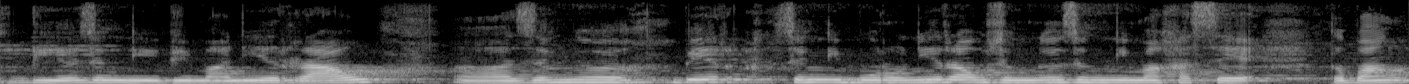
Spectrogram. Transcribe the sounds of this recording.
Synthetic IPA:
bijəzɯŋnibimaniɾaw | zɯŋɯbeɾzɯŋnibɔɾɔniɾawzɯŋnɯzɯŋnimakʰaseɡɯbaŋ

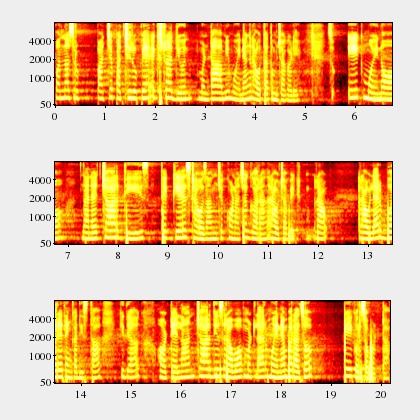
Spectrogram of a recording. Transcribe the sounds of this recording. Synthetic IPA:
pənːasɾupãt͡ɕɕepat͡sɕiɾupjeʔeksʈɾad̪iwnm̤əɳt̪aːmiːməjnjãŋkɾaʋt̪at̪ːumt͡ɕjakəɽesɔ | ekməjnɔnalat͡ɕaɾd̪iːst̪eɡɛsʈʰawd͡zãnm̤əɳd͡zekɔɽ̃at͡ɕjaɡʱəɾãnɾaʋt͡ɕapekɾa | ɾaʋljaɾbəɾɛ̃t̪ɛ̃ŋkad̪ist̪akit̪jakhɔʈelãnt͡ɕaɾd̪iːsɾaʋapm̤əʈljaɾməjnjãbəɾat͡sɔ | pekəɾt͡sɔpəɽt̪a

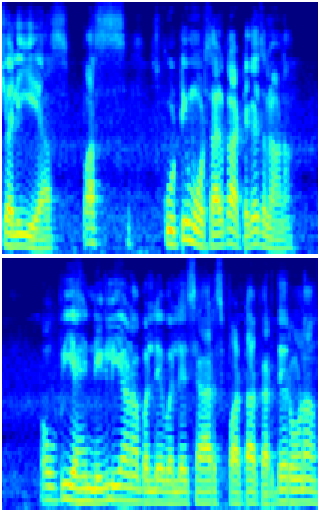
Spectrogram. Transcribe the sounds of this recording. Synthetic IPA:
t͡ʃəlieːəspəsskuːʈiːmoːʈsaːlkaːʈeːket͡ʃəla̰ːɽaː | opiɛːɦnɪkliːaːnaːbəlːeːbəlːeːsɛːɾspaːʈaːkəɾd̪eːɾoːɽ̃aː

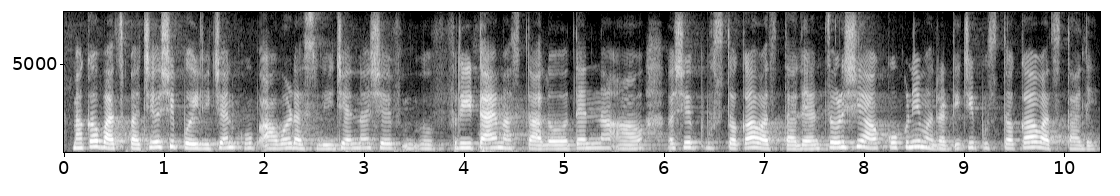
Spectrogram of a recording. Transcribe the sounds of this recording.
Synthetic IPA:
m̤akaʋat͡spat͡ɕiːəɕiːpəjlit͡ɕjankʰuːpaʋəɽəsliːd͡ʑɛnːaəɕefɾiʈajməst̪alɔt̪ɛnːaʔawəɕepust̪əkaʋad͡zt̪aleanit͡səɭɕiawkokɳiːməɾaʈit͡ɕiːpust̪əkaʋad͡zt̪ale

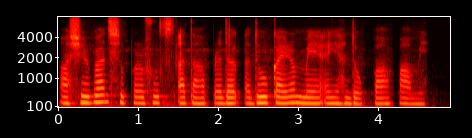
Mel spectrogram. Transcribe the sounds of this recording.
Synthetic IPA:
asiɾbadsupɐɾpʰutsɐtapɾɐdɐk̚ɐdukajɾɐmːeɐjɦɐndok̚pɐpami

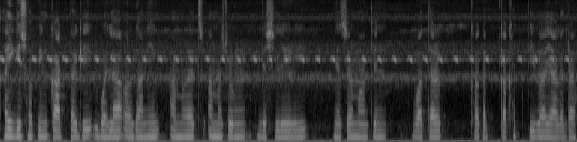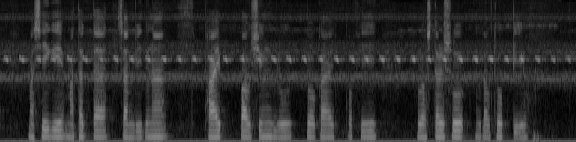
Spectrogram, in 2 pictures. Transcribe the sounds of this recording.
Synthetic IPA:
ɐjɡisopiŋkaɾtːɐɡibojlaʔoɾɡanik̚ | ɐmɾtsɐmɐsuŋ | besleɾi | net͡ʃɐɾmawntin | watɐɾ | kakɐt̚kakʰɐt̚pibɐjaɡɐd̪ɾa | mɐsiɡimɐtʰɐk̚tɐ | zanbidunɐ | pʰajb̚ | pːawsiŋblu | tokajkopʰi | ɾostɐɾsu | lawtʰok̚piju

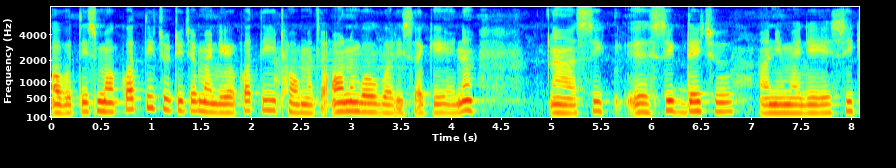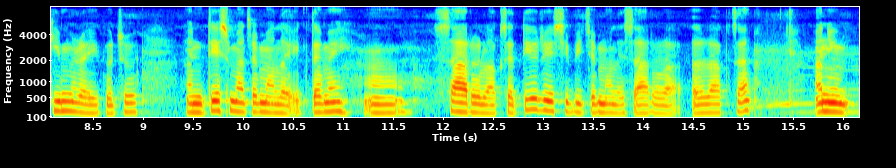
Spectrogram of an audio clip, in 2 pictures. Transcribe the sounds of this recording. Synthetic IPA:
ʌbʌt̪esmakʌt̪it͡suʈit͡sʌĩmʌjlekʌt̪iʈʰaw̃mat͡sã̰ʔʌnubʱʌbɡʌɾisʌ̰keɦʌjnʌ | siksik̚d̪ʌjt͡sʰuʌnimʌjlesikimrʌɦekot͡sʰu | ʌnit̪esmat͡sʌĩmʌlajḛkd̪ʌmʌj | saɾolaɡ̚t͡sʰʌt̪joɾesibit͡sajmʌlajsaɾolak̚t͡sʰʌː | ni

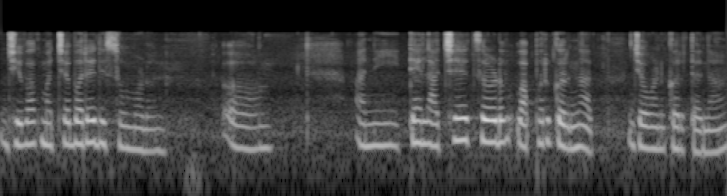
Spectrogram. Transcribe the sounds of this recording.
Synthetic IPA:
d͡ʑiʋakmət͡ɕebəɾed̪isũm̤əɽ̃uːn | aɽ̃it̪jalaat͡ɕet͡səɽʋapəɾkəɾnat̪ | d͡ʑeʋəɳkəɾt̪ana

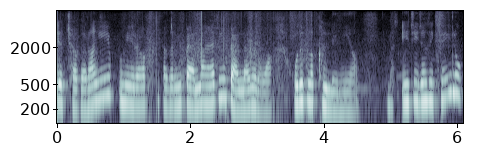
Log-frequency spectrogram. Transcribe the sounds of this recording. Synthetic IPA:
iətːʃʰaːkəɾãːkɪmeːɾaːəɡəɾmɛ̃ːpɛːlãːjãːt̪ːmɛ̃ːpɛːlãːkəɾõːãːoːd̪eːkəlaːkʰəlːeːniːãː | bəseːt͡ʃiːzãːsɪkʰːãːkiloːk

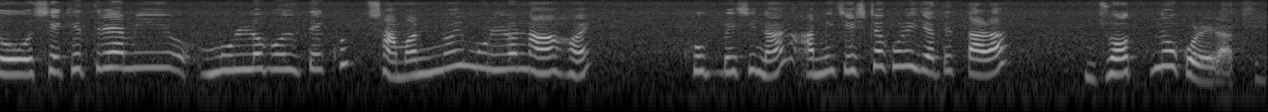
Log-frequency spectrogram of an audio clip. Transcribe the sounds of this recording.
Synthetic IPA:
t̪oʃekʰet̪ːɾeamimulːobolt̪ekʰubʃamanːojmulːonaɦɔe | kʰubːeʃinaa̰mit͡ɕeʃʈakoɾid͡ʑat̪et̪aɾa | d͡ʑɔt̪nokoɾeɾa̰kʰe

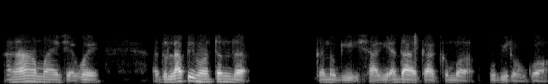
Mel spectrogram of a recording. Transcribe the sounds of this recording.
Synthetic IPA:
ɐŋaŋmajseɐkʰoj | ɐdulapːibɐmɐtɐmdɐ | kɐnuɡiːsaɡiɐdakakɯmbɐ̰pubiɾowkɔ

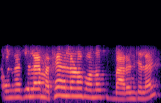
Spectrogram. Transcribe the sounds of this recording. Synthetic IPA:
ʊnəd͡ʑeːlaːɪmɐt̪ʰeɦələɽ̃opɐʋə̃nd̪oːsɓaːɾənɪ̆d͡ʑeːlaːɪ

